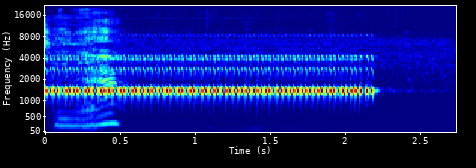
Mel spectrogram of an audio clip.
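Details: A male toad swimming in water and trying to mate, with other toads nearby, gives a steady, high, rapidly pulsed trill, a mating call lasting about two seconds.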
